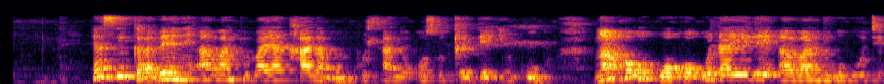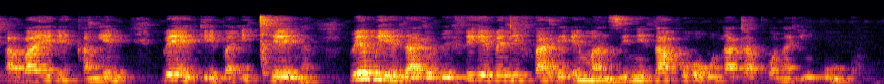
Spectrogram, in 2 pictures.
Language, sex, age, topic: North Ndebele, female, 25-35, health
